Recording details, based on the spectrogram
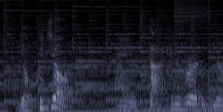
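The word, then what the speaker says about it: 浴場: In Japanese, bathhouse and lust are both pronounced yokujo, and it got converted the wrong way.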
